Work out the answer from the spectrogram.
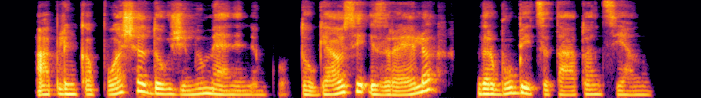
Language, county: Lithuanian, Kaunas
